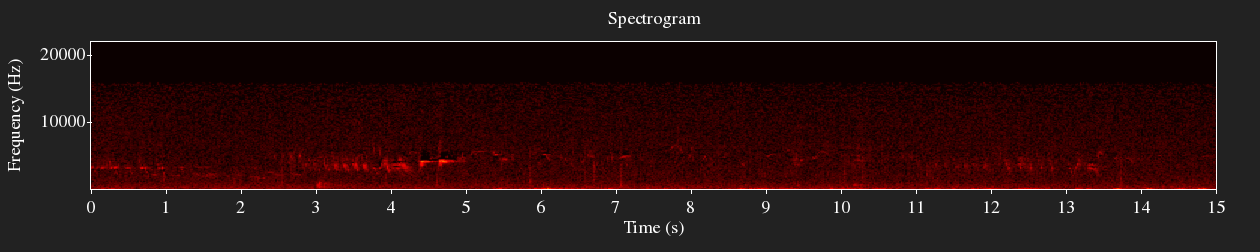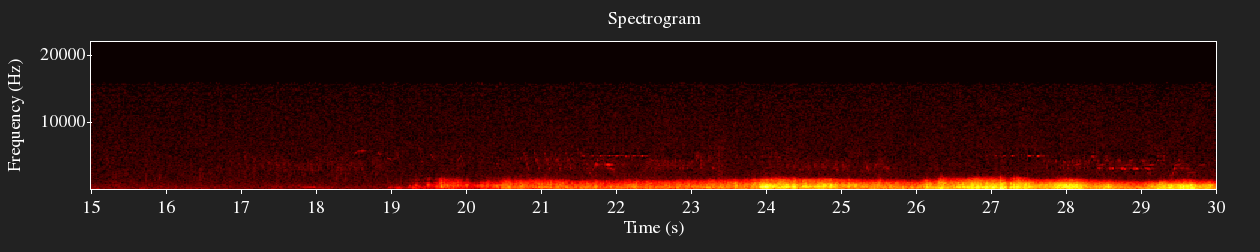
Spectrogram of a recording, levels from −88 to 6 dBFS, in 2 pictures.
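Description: No faults to report: the sound here runs without any audible dropout, glitch or level problem from beginning to end.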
